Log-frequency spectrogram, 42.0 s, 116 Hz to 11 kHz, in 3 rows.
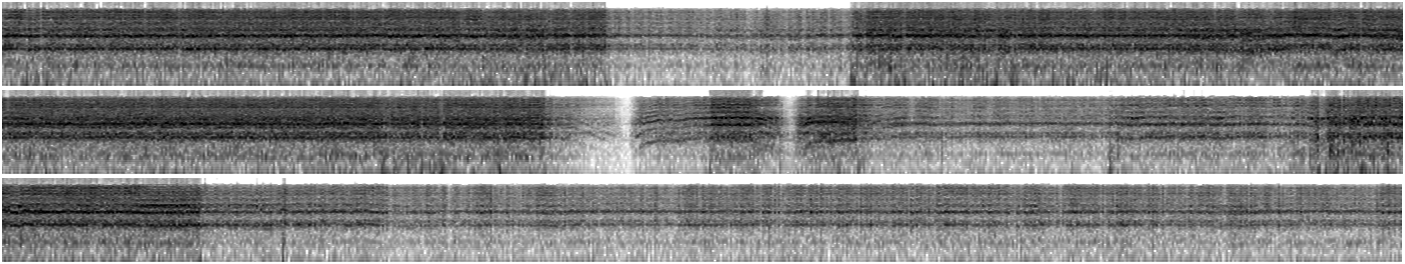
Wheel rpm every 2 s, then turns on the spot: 230, 230, 220, 230, 230, 230, 220, 210, 210, 190, 120, 180, 230, 220, 220, 220, 230, 230, 230, 230, 230.
none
